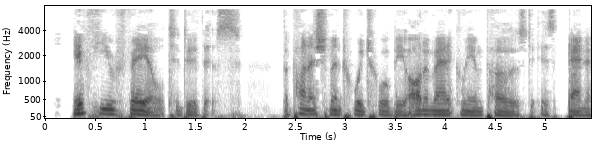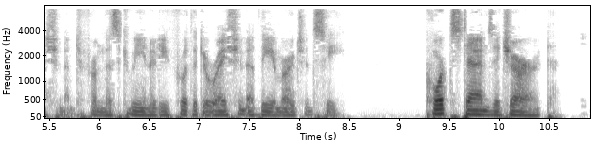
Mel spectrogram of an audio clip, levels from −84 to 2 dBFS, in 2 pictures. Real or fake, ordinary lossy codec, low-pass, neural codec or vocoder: fake; MP3, 32 kbps; 7.2 kHz; codec, 24 kHz, 0.9 kbps, WavTokenizer, medium music audio release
